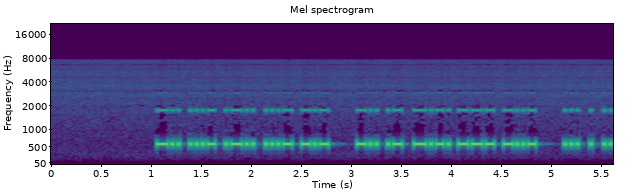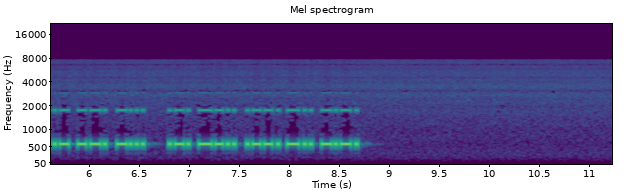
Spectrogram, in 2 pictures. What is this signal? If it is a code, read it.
Morse code, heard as a keyed tone, hand-sent with a bug key, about 39 wpm, 580 Hz. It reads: DVLVK DACOX SEVGB RZPDC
